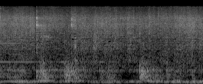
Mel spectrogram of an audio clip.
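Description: Soft sizzling of something frying in a pan, with a few light scraping stirs, steady and close.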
